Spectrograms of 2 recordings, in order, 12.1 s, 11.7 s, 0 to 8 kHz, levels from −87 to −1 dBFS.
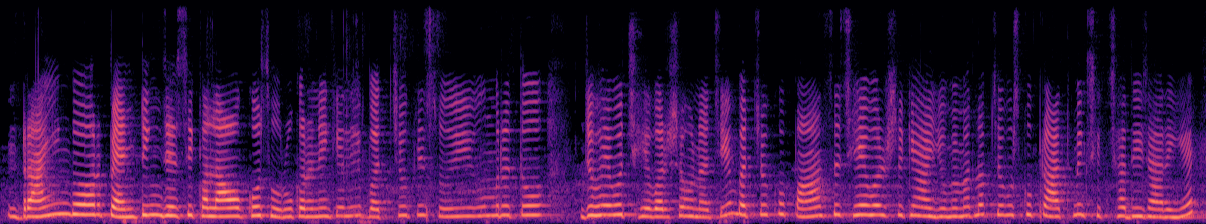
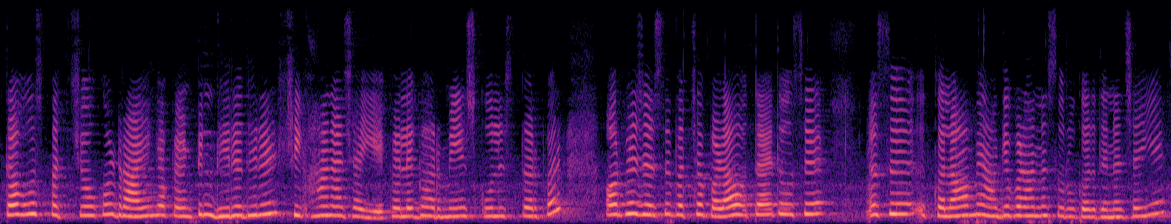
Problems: constant background noise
